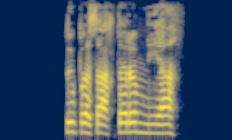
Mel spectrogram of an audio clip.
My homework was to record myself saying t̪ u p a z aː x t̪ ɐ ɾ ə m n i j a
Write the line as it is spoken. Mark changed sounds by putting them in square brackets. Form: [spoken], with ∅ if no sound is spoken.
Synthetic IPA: t̪ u p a [s] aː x t̪ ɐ ɾ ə m n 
